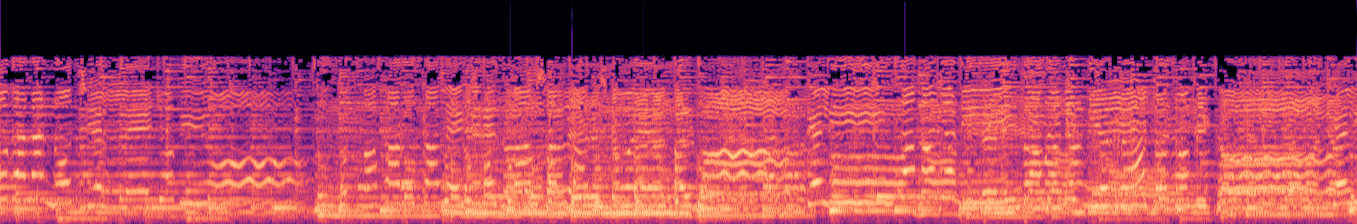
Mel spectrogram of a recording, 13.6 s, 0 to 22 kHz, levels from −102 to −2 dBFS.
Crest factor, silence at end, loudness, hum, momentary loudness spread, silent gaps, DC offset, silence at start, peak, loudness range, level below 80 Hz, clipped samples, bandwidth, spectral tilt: 14 dB; 0 s; -14 LUFS; none; 5 LU; none; under 0.1%; 0 s; 0 dBFS; 4 LU; -50 dBFS; under 0.1%; 8.2 kHz; -4 dB/octave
